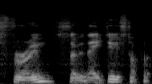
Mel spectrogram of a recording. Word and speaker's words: Frome: It's not Frome, it is Frome, so they do stop at the most mispronounced place in the UK.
